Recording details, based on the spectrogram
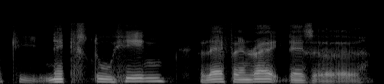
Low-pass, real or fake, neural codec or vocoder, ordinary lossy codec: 7.2 kHz; fake; codec, 16 kHz, 0.8 kbps, ZipCodec; none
